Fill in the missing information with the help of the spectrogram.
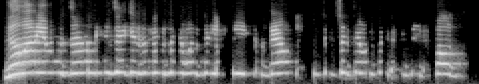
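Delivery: put-on squeaky, very high little-kid voice; little kid telling mom. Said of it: "when you are little kids telling us".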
